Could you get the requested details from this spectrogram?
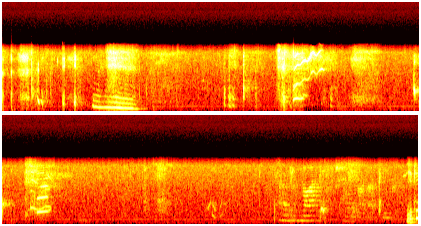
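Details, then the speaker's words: Infant with hiccups, who usually becomes fussy with them but is not crying: sharp, brief hiccup sounds spaced irregularly, with some voice sounds and faint background music; hiccups. "those hiccups would bother her you know but she never like she never cries when she gets them addy hates it when she gets hiccups she becomes very fussy"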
